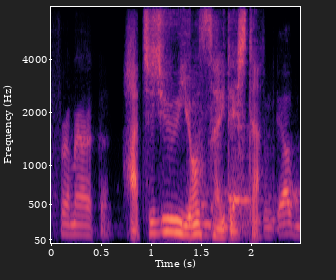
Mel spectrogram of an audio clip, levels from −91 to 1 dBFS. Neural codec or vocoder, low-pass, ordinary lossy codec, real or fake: codec, 16 kHz, 1 kbps, X-Codec, HuBERT features, trained on general audio; none; none; fake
